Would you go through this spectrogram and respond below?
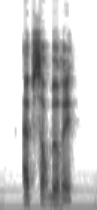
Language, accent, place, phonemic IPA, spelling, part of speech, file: French, France, Lyon, /ap.sɔʁ.bə.ʁe/, absorberez, verb, LL-Q150 (fra)-absorberez.wav
- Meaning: second-person plural future of absorber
